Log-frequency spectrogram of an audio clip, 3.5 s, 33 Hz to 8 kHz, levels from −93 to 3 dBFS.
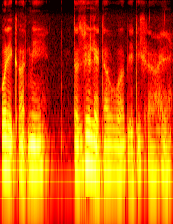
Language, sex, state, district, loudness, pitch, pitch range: Hindi, male, Arunachal Pradesh, Papum Pare, -18 LUFS, 115 Hz, 110-120 Hz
